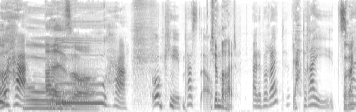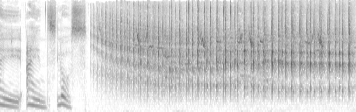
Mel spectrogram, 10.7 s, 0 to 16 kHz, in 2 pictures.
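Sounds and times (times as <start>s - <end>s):
speech: 0.1s - 6.9s
white stork bill clattering: 6.7s - 10.6s.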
